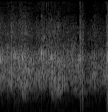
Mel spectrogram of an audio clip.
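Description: crowd, round of applause

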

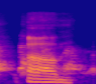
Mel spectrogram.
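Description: animal, dog howling and barking

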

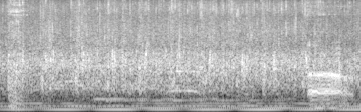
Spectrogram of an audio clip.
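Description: crowd, audience applause

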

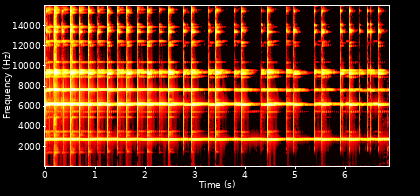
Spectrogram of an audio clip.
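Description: signal or alarm, bell being rung

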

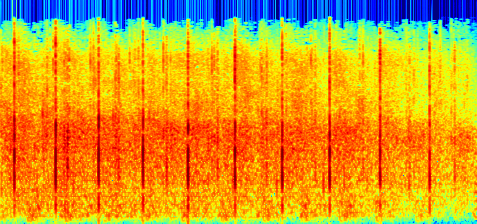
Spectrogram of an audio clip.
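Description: crowd, applause

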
